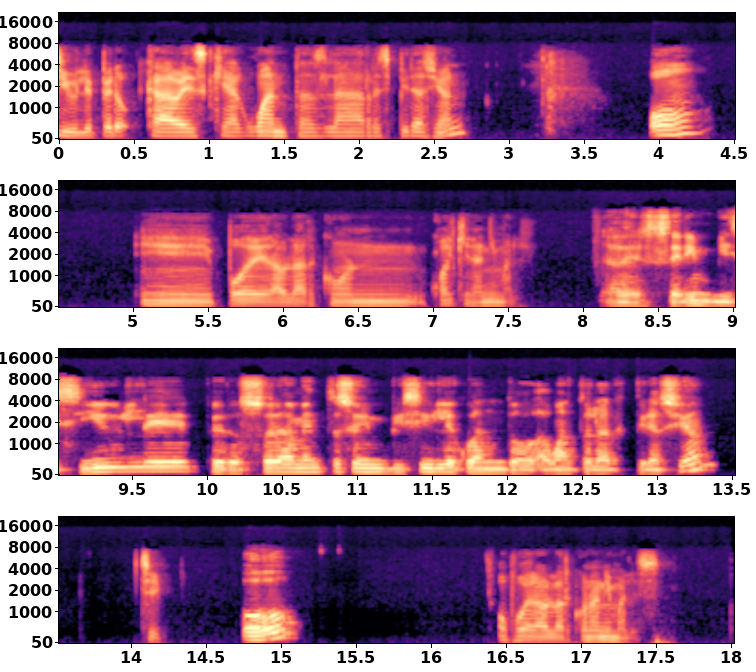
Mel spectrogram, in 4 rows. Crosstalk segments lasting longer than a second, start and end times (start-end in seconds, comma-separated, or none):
none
